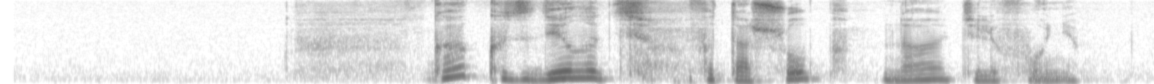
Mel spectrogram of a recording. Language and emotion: Russian, sad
